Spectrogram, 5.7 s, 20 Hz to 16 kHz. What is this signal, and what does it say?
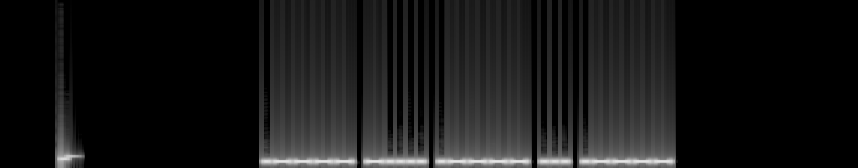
Morse code, heard as a keyed tone, about 34 wpm, 700 Hz. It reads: 161S1
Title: Five Challenging Letter-Number Combinations 35wpm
